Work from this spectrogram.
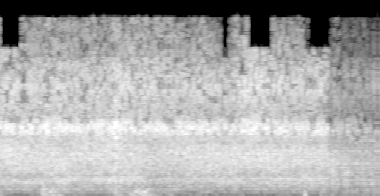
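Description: Boiled potatoes added to spices frying in a pan for a thin snakehead fish curry with drumsticks and lentil dumplings, giving a steady close hiss and sizzle with a few faint knocks and no talking.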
